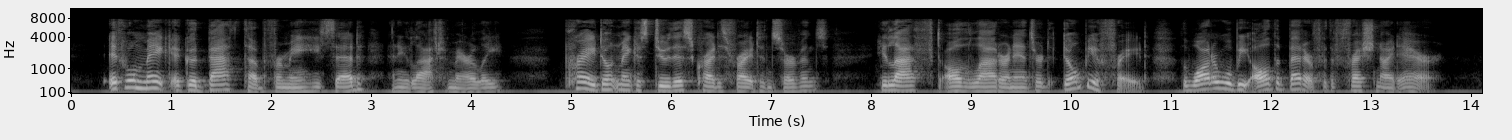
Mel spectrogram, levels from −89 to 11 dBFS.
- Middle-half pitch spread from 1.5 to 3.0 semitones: No, average, 5.1 semitones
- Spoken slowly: No, average, 195 wpm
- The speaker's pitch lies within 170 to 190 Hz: No, low, 135 Hz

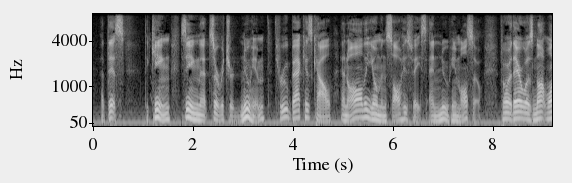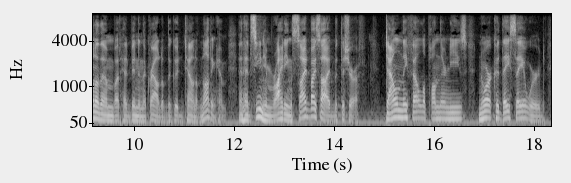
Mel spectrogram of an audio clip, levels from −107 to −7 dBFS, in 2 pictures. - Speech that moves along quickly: Yes, fast, 220 wpm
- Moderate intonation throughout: No, wide, 6.2 semitones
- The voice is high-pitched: No, low, 115 Hz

